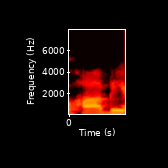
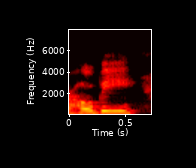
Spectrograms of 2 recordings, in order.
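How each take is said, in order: First: Hobby as HAH-bee; open-vowel pronunciation. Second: Hobie as HOH-bee; long O pronunciation. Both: Shown as a demonstration. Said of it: "what you'll probably end up hearing".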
